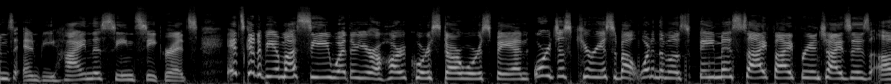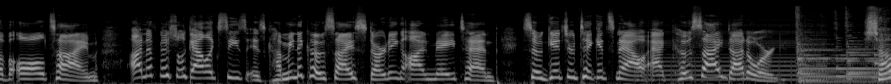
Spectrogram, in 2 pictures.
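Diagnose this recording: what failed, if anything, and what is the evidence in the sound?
From 6.29 to 7.34 s a galloping dit-dit-dit of short raspy buzzes cuts across the sound, well below the level of the signal. These are GSM signalling bursts, a fault in the analogue stage. A 2G phone nearby sent brief groups of transmissions while exchanging control traffic with the network. Wiring or an input stage in the audio path rectified each radio pulse, and the pulses inside each group repeat at 217 Hz.

From 15.25 to 17.18 s a hard, continuous buzz at 217 Hz sits about 18 dB below the signal, rich in harmonics and unrelated to the sound it overlays. This is GSM phone buzz, again in the analogue stage. The nearby phone was in a call, transmitting steadily at 217 bursts per second. A poorly shielded or unfiltered part of the audio circuit demodulated that RF envelope into the audible, steady rasp.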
